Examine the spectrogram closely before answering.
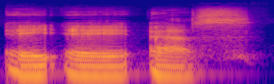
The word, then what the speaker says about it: Aas: It was AAS, not ASS. It was AAS. So always that last name at the top of every list because it's a double A name, pronounced like Austin.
